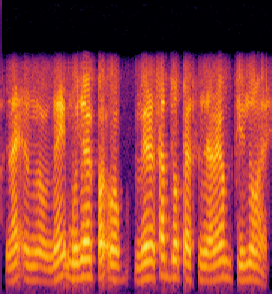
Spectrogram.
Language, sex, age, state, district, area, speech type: Urdu, male, 60+, Telangana, Hyderabad, urban, conversation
